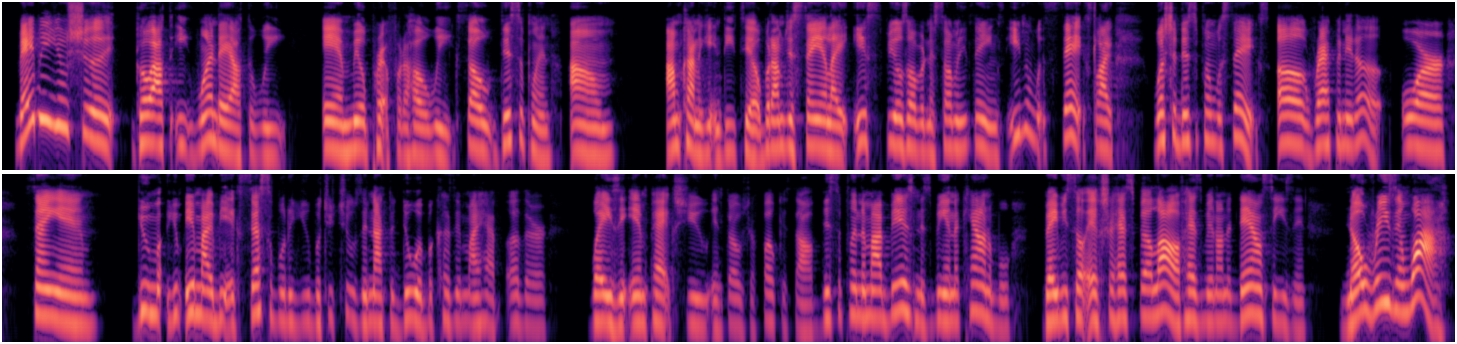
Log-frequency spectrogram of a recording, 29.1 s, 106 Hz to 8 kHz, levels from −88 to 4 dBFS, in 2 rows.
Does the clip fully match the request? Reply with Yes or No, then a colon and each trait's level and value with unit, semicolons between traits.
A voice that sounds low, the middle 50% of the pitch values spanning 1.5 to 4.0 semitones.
No: medium, 185 Hz; average, 3.6 semitones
